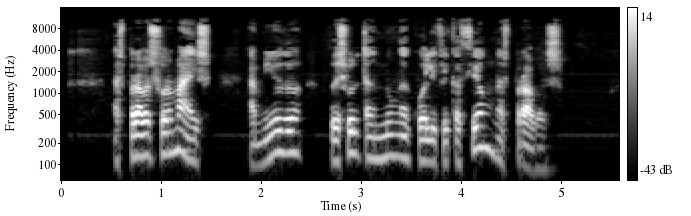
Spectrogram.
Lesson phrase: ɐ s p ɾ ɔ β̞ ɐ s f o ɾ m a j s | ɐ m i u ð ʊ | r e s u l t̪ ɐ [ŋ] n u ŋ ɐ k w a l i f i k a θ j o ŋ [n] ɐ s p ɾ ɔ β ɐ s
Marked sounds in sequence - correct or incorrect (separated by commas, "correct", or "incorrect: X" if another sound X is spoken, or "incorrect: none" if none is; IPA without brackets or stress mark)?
correct, correct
